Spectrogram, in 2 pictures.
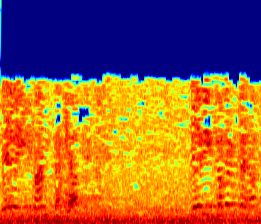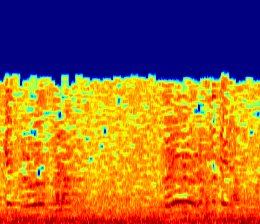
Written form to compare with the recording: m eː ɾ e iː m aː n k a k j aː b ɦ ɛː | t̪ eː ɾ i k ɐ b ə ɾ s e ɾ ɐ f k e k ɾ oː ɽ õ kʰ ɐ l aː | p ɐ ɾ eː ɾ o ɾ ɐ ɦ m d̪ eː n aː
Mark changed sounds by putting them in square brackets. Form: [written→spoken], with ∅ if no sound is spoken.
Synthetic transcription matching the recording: m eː ɾ e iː m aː n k a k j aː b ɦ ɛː | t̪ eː ɾ i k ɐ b ə ɾ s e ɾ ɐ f k e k ɾ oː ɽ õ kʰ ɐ l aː | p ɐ ɾ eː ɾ o ɾ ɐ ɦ m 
